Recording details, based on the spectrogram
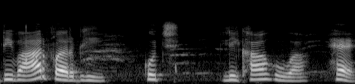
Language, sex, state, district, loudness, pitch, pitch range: Hindi, female, Chandigarh, Chandigarh, -19 LUFS, 215 Hz, 195-235 Hz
